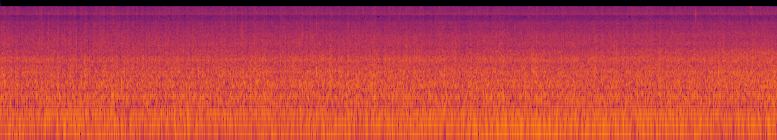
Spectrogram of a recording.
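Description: Steady hiss of background noise with a faint low hum underneath, even throughout and without distinct events.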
